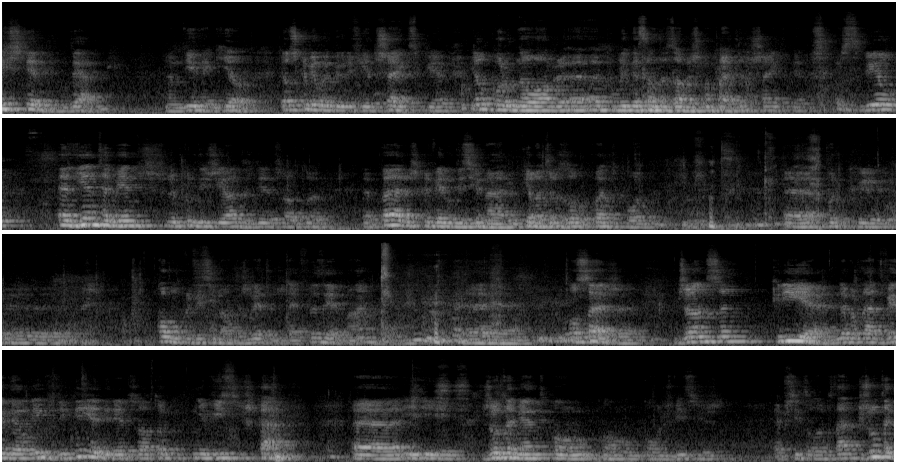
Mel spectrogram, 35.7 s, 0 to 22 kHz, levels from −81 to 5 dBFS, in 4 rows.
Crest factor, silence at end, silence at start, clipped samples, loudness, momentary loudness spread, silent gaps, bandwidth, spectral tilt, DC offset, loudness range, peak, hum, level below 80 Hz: 20 dB; 0 s; 0 s; under 0.1%; -34 LUFS; 14 LU; none; 15.5 kHz; -7 dB/octave; under 0.1%; 8 LU; -14 dBFS; none; -58 dBFS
